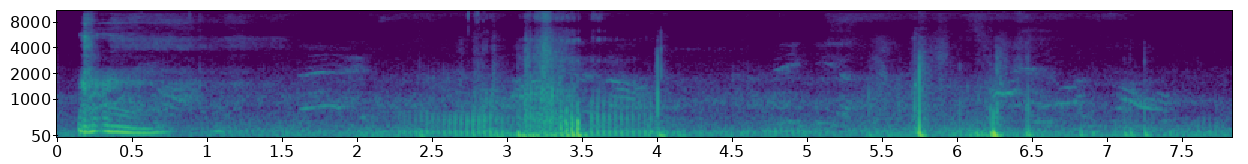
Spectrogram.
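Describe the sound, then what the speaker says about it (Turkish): A cat purrs softly up close, with rustling, light thumps and scattered handling noises around it. "Güzel bir kedi arkadaşlar."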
